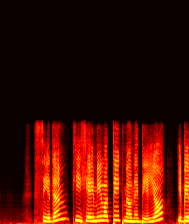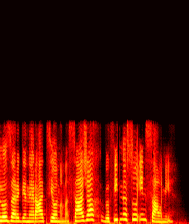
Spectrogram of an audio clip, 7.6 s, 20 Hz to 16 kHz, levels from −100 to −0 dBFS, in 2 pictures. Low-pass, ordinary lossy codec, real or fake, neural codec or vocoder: 7.2 kHz; none; fake; codec, 16 kHz, 2 kbps, X-Codec, HuBERT features, trained on general audio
